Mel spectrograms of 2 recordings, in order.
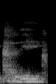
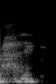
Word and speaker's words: Khaliq: But anyway, my name is Halik and it's spelled Khaliq. It's a little bit hard to pronounce. Most of the people, they call me Khaliq or Halik, but Halik.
